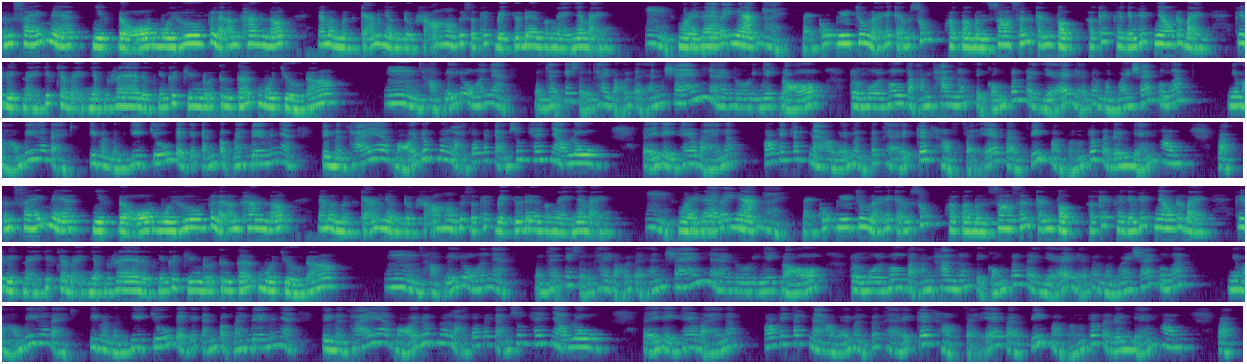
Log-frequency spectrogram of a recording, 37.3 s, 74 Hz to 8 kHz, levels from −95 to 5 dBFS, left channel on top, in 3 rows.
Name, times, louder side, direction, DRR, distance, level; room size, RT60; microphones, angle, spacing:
voice 1, 0.0-2.8 3.2-6.1 6.8-7.5 8.0-12.0 12.3-15.8, left 1 dB, 25° left, 0.6 m, -27 dB
voice 2, 6.4-7.8 16.3-20.6 20.9-24.3 24.7-27.8 28.1-32.2 32.5-37.1, left 2 dB, 80° left, 0.8 m, -33 dB
6.8 x 2.5 x 2.4 m
head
